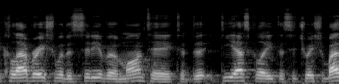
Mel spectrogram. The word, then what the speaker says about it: El Monte: By the way, it's really weird for me to say El Monte because it's El Monte, but I know that that's not how they pronounce it, so that's why you hear me struggle with that.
